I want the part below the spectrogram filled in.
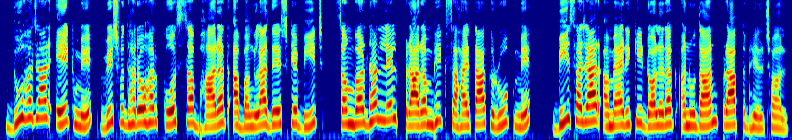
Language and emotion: Maithili, neutral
